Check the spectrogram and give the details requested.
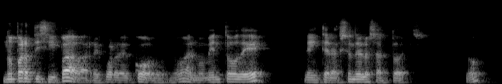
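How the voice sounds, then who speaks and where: Slightly fast and fairly low in pitch, this male teacher delivers a lively classroom lecture on a lo-fi recording. He constantly checks comprehension by tacking tag questions onto his points.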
